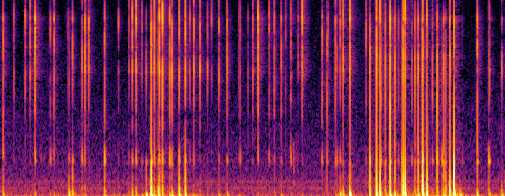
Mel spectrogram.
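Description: Long nails scratch and tap across the ribbed glass of a medium beehive-shaped glass jar with a lid, full of honey. Dense, rapid clicks and dry scratching crackle through the clip, with brighter sharp taps standing out. Each tap dies away almost instantly over a soft low rumble.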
